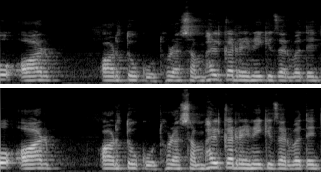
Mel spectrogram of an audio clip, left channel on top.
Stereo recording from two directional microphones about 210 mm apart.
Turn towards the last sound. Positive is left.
turn(degrees=-50)  # may be behind; listen again after turning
